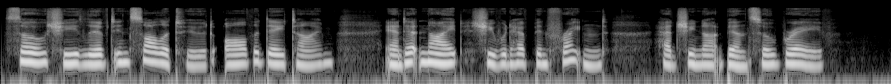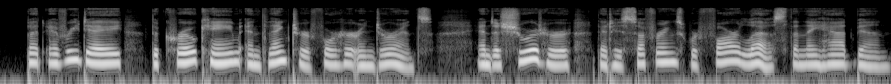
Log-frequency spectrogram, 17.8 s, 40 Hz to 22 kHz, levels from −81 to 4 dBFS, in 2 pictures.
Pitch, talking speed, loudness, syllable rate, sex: 185 Hz, 160 wpm, -17 LUFS, 4.5 syllables/s, female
